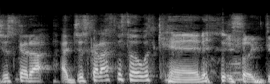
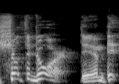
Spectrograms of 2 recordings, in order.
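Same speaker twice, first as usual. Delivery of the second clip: shrill high-pitched yell; 9 semitones higher than usual. Retelling how a mother sounds with her kids: imitating someone yelling. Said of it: "you hear her yelling at her kids".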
